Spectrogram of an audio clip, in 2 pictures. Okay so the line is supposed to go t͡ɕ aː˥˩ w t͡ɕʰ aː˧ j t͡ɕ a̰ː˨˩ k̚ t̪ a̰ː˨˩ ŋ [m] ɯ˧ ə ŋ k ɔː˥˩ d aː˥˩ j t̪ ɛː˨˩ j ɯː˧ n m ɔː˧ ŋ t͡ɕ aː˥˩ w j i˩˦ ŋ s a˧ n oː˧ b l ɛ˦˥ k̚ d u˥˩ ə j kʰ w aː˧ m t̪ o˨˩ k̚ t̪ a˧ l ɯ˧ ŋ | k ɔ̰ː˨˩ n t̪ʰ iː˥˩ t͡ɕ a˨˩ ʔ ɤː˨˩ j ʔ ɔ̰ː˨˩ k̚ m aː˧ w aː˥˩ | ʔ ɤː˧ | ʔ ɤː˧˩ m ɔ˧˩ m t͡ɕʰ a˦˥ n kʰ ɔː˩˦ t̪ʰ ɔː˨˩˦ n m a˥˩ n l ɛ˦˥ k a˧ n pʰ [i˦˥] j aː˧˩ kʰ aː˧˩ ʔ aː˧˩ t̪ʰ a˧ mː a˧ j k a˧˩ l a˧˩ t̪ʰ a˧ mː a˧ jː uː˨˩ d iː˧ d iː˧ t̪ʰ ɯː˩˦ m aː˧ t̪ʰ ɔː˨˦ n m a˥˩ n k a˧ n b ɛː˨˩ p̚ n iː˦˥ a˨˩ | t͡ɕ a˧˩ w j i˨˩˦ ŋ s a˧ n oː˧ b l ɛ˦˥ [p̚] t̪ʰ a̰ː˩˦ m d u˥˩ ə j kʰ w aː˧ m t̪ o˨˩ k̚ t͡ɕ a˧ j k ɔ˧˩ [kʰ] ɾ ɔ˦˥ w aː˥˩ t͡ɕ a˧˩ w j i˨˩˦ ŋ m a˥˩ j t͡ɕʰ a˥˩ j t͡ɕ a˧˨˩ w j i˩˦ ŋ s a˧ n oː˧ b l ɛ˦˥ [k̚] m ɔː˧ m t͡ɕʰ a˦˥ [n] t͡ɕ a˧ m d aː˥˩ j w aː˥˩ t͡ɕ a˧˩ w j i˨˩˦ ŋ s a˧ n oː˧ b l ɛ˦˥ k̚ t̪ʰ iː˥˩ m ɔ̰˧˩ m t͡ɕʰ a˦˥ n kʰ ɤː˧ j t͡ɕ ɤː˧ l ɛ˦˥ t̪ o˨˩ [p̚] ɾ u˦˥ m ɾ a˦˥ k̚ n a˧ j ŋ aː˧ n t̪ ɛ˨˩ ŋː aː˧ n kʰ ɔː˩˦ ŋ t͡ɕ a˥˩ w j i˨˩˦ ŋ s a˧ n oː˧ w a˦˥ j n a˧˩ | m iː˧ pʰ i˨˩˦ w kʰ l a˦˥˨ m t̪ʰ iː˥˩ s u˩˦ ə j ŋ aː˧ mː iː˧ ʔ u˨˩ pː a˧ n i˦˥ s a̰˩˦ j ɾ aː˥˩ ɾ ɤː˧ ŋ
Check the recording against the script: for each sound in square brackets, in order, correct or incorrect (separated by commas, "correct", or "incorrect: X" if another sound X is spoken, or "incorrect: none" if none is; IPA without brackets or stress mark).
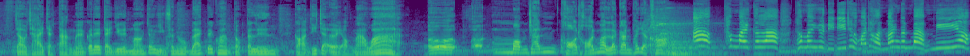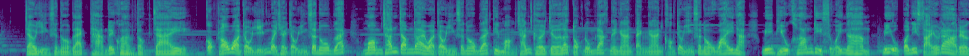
correct, incorrect: a˦˥, incorrect: k̚, incorrect: pʰ, correct, correct, incorrect: k̚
